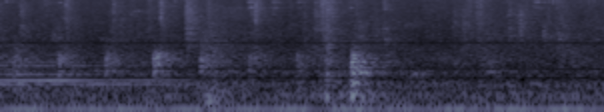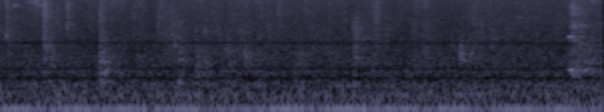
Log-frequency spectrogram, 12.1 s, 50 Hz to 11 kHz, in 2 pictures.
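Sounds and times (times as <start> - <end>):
held organ chord: 0.0 - 3.2
footsteps on hard floor: 0.0 - 4.0.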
